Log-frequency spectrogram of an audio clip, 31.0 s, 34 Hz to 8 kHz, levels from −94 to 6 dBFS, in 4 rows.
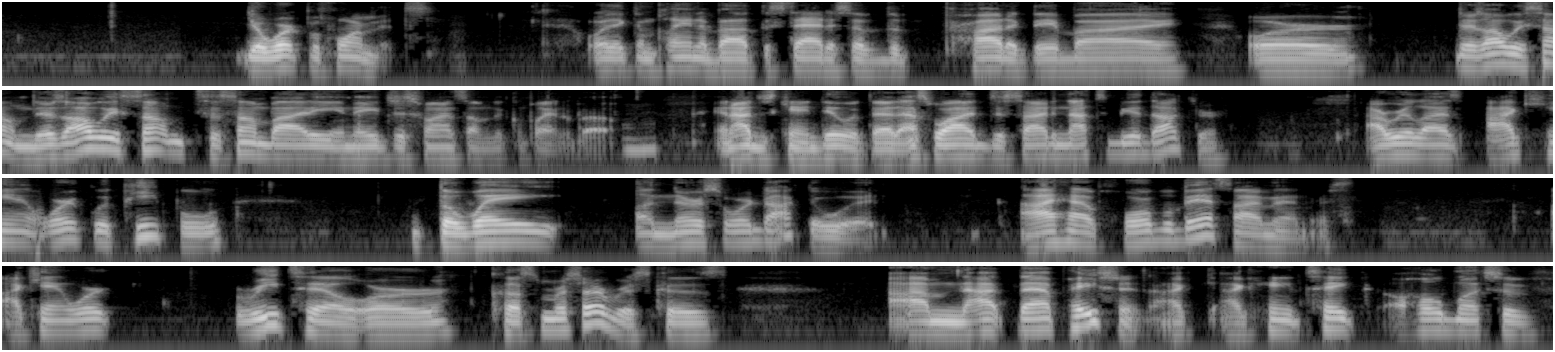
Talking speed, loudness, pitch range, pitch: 170 wpm, -25 LUFS, 105-130 Hz, 115 Hz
